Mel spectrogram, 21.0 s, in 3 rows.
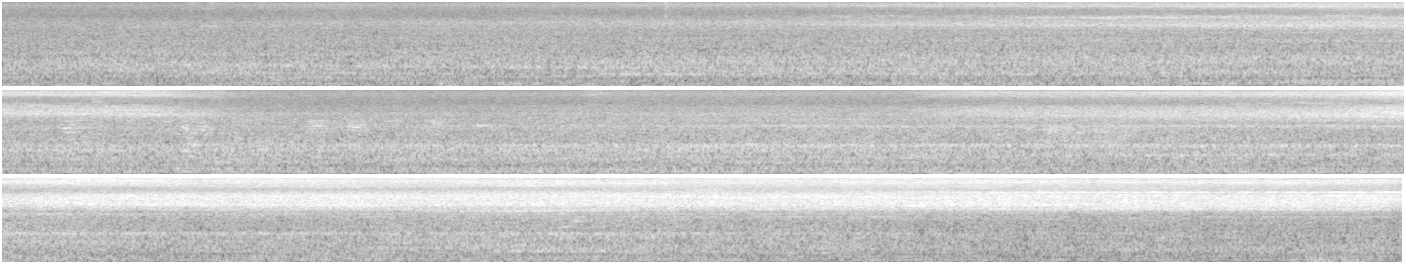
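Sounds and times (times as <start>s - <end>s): electric train slowing to a stop: 0.0s - 21.0s
loud high hiss: 11.4s - 21.0s.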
